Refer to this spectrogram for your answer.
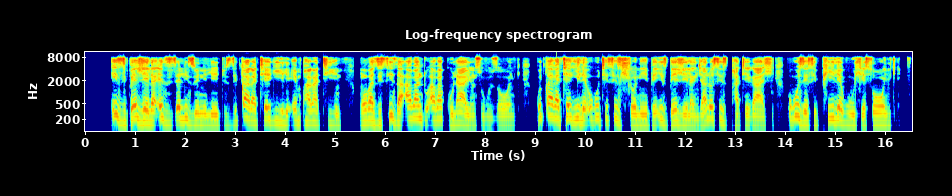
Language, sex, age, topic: North Ndebele, male, 18-24, health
